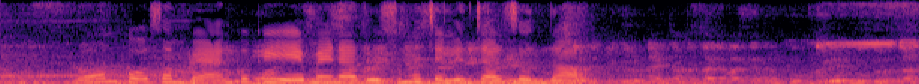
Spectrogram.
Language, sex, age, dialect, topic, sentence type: Telugu, male, 41-45, Telangana, banking, question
